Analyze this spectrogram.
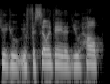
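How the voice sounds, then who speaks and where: A man giving unscripted political commentary in a halting way, repeating his words. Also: on the high side, level tone, darkish tone.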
